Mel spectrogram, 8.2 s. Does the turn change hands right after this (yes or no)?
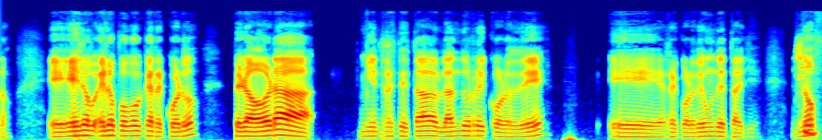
no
